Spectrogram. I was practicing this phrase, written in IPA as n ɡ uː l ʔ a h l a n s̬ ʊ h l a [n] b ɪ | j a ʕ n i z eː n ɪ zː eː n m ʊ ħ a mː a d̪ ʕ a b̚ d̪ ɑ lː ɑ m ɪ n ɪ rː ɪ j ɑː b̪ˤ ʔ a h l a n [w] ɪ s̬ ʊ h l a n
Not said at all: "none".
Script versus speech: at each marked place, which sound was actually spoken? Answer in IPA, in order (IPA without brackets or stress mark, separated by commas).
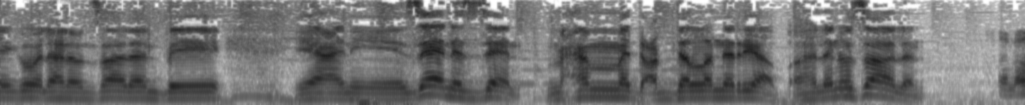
n, w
